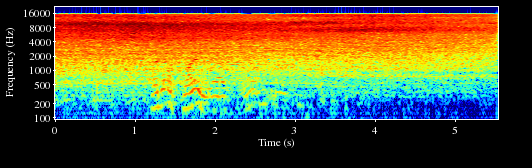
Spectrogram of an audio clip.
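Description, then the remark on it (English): A vacuum cleaner used during chimney sweeping runs with a steady, loud airy roar that holds unchanged from start to finish, while a voice or two briefly murmur faintly beneath the noise. “Keep the vacuum.”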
